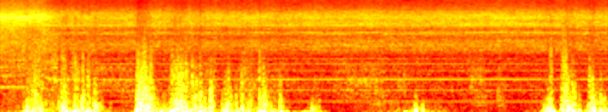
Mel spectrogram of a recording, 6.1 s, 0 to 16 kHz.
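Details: 1949 Electrix paint sprayer blower after restoration: loud steady blower rush with irregular flapping raspberry bursts as air escapes past the rubber seal; taping it did not stop the leak.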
